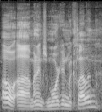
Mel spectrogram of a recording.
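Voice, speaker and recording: A man's voice: mid-range voice, expressive, moderate pace. A man in his thirties answering interview questions in a laid-back, offhand way. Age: 30s. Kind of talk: casual interview.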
